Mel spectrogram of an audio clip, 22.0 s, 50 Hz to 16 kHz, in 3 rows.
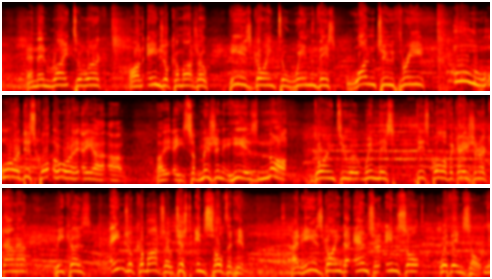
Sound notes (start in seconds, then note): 6.5 loud slap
